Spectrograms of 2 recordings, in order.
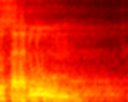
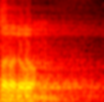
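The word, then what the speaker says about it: سدوم: Dalam bahasa Arab itu Sadum ya, cuma diterjemahkan biasanya Sodom.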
